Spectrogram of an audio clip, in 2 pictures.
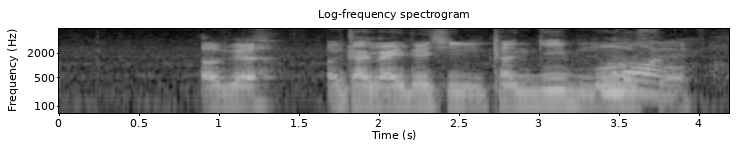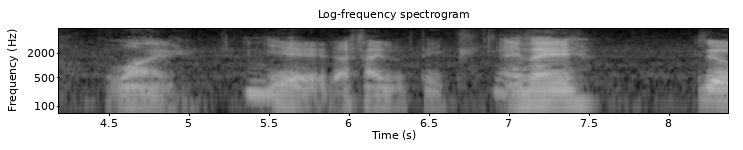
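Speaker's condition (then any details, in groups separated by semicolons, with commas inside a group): Cerebral palsy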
